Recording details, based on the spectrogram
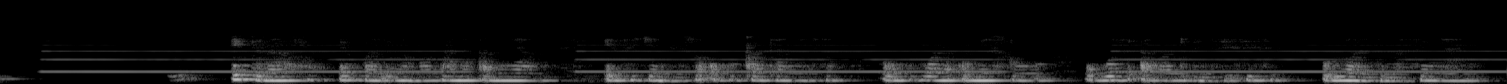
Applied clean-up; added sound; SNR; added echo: none; Wind instrument, woodwind instrument; 17 dB; reverberation time 0.9 s.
